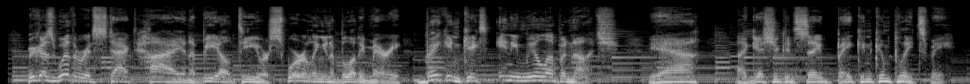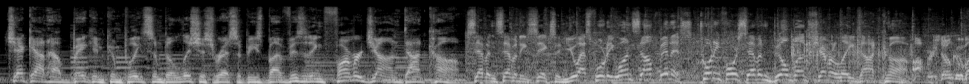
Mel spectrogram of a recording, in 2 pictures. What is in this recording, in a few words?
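Commercial Male, Upbeat, Up-tempo, Deep, Baritone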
